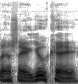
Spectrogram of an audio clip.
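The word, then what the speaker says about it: Sac: that's spelled S-A-C, and it's actually a derivative of an Indian tribe's name called the Sauk, which is S-A-U-K, but due to the translations of it, it became Sauk, S-A-C.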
